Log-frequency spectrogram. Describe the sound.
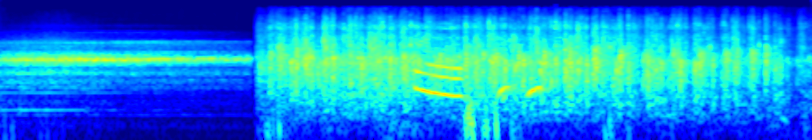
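Audience applause greets the hosts at a live CrimeCon true crime show. A held musical tone comes first, then loud, dense clapping bursts in abruptly and stays strong to the end.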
